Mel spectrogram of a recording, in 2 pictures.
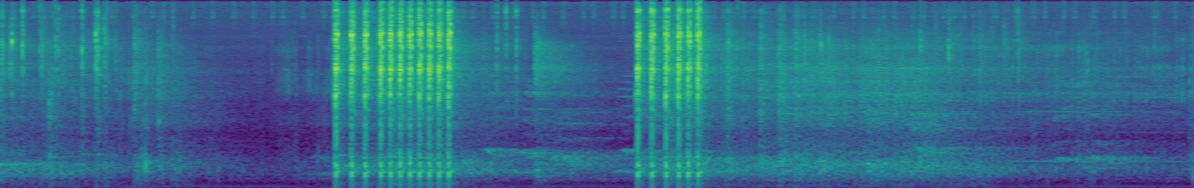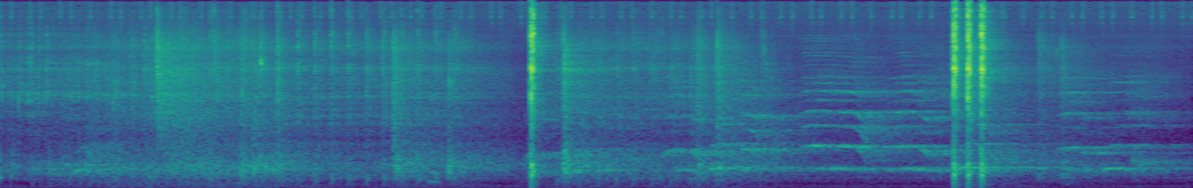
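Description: Paintball marker fire: two rapid bursts of shots a few seconds in, a single shot later on, and another short burst near the end.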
